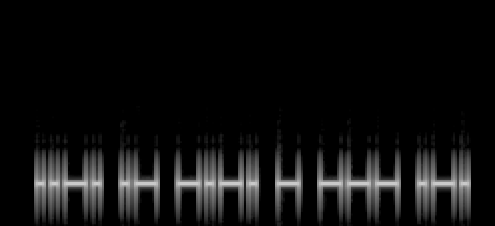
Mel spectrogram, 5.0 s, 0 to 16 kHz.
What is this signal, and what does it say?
Morse code, heard as a keyed tone, about 17 wpm, 700 Hz. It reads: FACTOR
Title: Six Letter Words - 17wpm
